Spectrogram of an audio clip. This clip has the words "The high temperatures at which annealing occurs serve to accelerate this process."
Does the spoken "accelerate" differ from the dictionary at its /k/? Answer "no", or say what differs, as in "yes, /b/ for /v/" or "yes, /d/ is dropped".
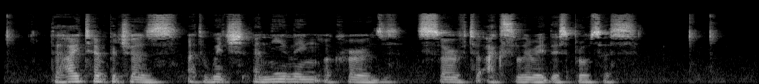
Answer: no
